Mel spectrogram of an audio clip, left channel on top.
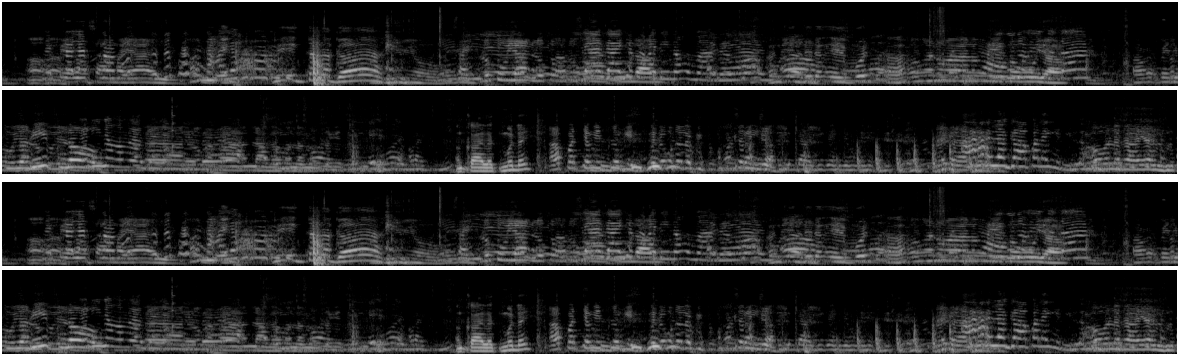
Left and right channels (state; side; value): identical; both; correlation 1.00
